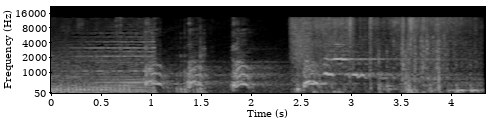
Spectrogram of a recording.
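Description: Three or four short cat snarls, each rising and falling in pitch, in the gap after the music stops about a second in; music returns about halfway through.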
